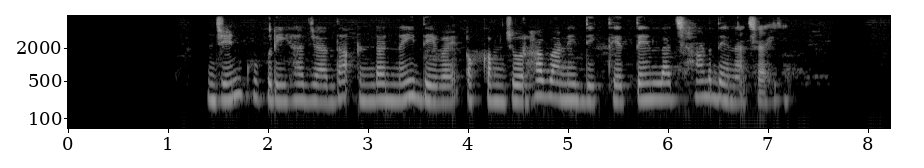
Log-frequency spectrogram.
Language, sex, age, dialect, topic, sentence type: Chhattisgarhi, female, 18-24, Central, agriculture, statement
